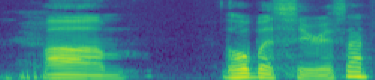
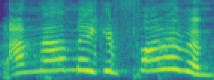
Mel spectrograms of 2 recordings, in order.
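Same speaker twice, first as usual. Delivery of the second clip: higher-pitched defensive protest; 14 semitones higher than usual. Real, not acted. Host defending his impersonation to co-hosts, protesting. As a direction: insist in a high voice, mock-indignant.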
